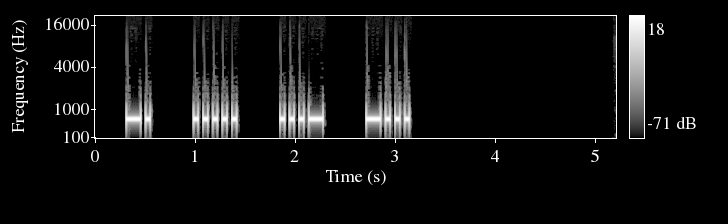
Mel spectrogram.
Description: Morse code, heard as a keyed tone, about 25 wpm, spaced as for 14 wpm, 700 Hz. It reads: N5VB
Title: USA Call Signs - 4 Characters - 3x Character Spacing - 25wpm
